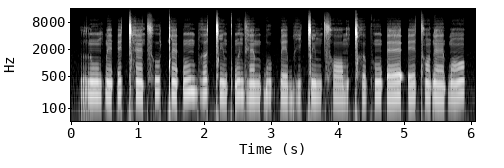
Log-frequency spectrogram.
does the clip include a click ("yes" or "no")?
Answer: yes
